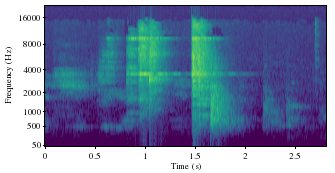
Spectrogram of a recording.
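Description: Weight plates clank on a barbell.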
